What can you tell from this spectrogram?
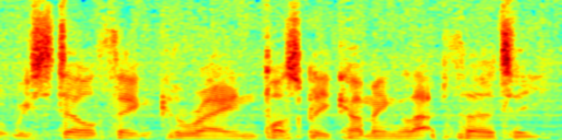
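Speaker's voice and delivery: ordinary talk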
